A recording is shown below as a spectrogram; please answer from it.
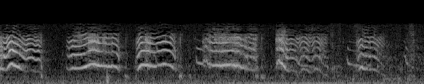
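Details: Litter of six three-day-old puppies from a Rat Terrier mother and Chihuahua father, eyes still closed while feeding; run of loud drawn-out squealing whines, some bending up and down, with brief gaps between.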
